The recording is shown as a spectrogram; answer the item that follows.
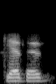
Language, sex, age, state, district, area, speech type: Urdu, male, 30-45, Bihar, Purnia, rural, conversation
